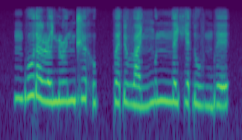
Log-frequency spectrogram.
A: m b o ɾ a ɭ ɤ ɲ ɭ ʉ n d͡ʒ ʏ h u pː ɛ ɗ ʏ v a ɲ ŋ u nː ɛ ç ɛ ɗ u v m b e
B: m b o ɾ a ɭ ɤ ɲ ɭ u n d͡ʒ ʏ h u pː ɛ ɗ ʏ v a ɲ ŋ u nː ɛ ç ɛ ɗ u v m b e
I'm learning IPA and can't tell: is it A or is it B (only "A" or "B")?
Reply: A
